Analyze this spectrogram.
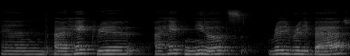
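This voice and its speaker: Over noticeable background noise and audible room echo, a woman with a non-native accent speaks at a fairly high pitch with fairly even intonation. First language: not English. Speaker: vlogger. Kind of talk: personal storytelling. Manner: hesitant, with fillers.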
